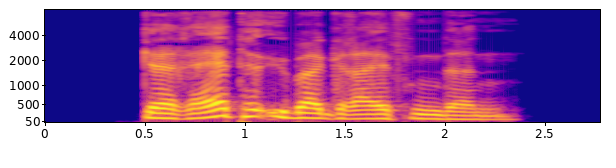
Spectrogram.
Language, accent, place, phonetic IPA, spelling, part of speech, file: German, Germany, Berlin, [ɡəˈʁɛːtəʔyːbɐˌɡʁaɪ̯fn̩dən], geräteübergreifenden, adjective, De-geräteübergreifenden.ogg
- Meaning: inflection of geräteübergreifend: 1. strong genitive masculine/neuter singular 2. weak/mixed genitive/dative all-gender singular 3. strong/weak/mixed accusative masculine singular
